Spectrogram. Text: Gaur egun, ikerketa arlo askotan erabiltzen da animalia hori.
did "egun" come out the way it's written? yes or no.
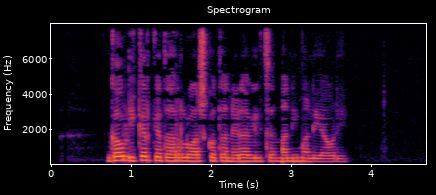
no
